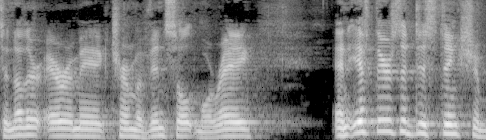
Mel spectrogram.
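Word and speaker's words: μωρέ: Aramaic term of insult it's Moray m o r e with an accent on the E Moray and if there's a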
